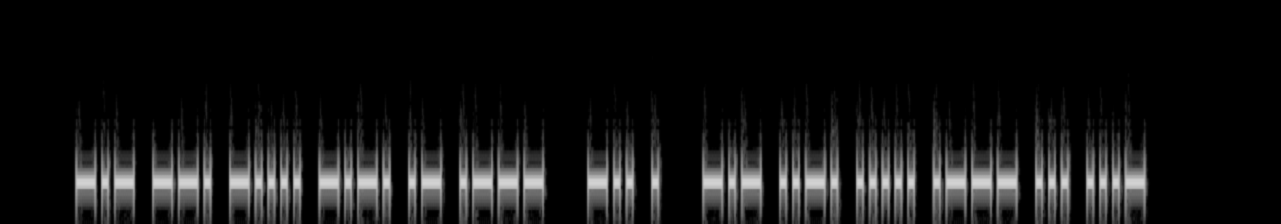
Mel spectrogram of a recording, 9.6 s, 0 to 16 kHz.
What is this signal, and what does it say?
Morse code, heard as a keyed tone, about 25 wpm, 700 Hz. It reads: KG6CAJ DE KF5JSV
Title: USA Callsign DE Callsign - 6 Characters - 25wpm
